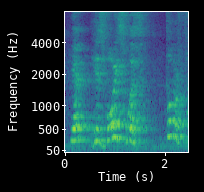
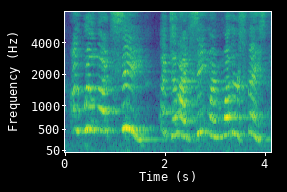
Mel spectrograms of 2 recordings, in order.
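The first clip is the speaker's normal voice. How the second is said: crying with joy, a little louder; tearful joy; 5 semitones higher, 6 dB louder than usual. Acted. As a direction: voice cracking with happy tears. Son regains sight, sees mother.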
